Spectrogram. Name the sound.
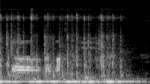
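computer keyboard typing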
